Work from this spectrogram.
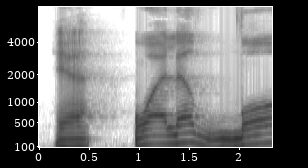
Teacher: tidak ada nafas yang dihentakkan pada saat mengucapkan huruf dhad, maka dia adalah huruf jahar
